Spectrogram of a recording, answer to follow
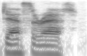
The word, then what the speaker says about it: Deseret: To get back to the state of Deseret. Maybe it's called Deseret, but I'll say Deseret, pronounce the T at the end.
